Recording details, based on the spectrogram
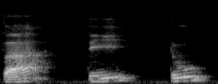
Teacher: sifat hams di sini adalah mengalirnya nafas ketika huruf disebutkan. Maka kalau kita ingin membuktikannya, kita bisa meletakkan tangan di sini di depan bibir.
